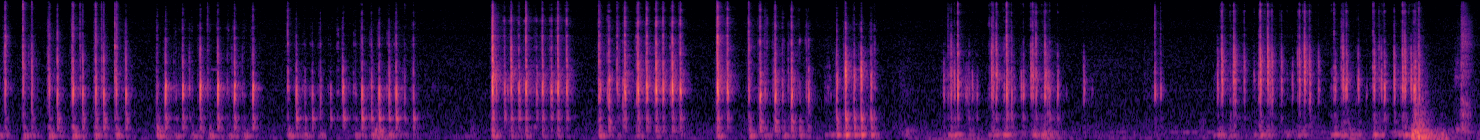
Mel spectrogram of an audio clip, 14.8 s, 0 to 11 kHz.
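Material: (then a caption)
Plastic. Fingertips type continuously on a white RK61 60% mechanical keyboard with plastic keycaps, lubed red switches and RGB lighting, resting on a desk. Rapid, dry, clacky keystrokes come in bursts separated by brief pauses, with a mid-pitched tone around 1.2 kHz and no lingering ring.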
